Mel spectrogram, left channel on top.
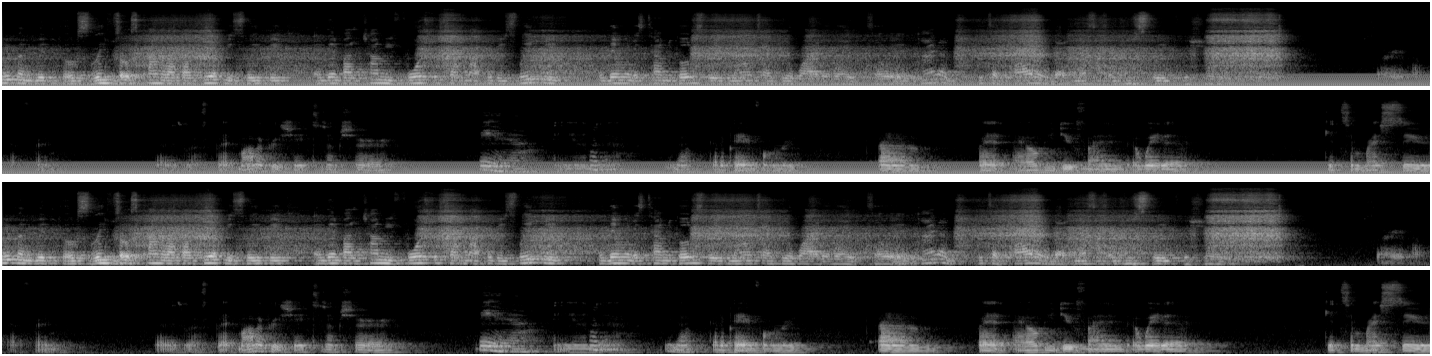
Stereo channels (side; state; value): left; noise; hum, 6 dB below the sound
